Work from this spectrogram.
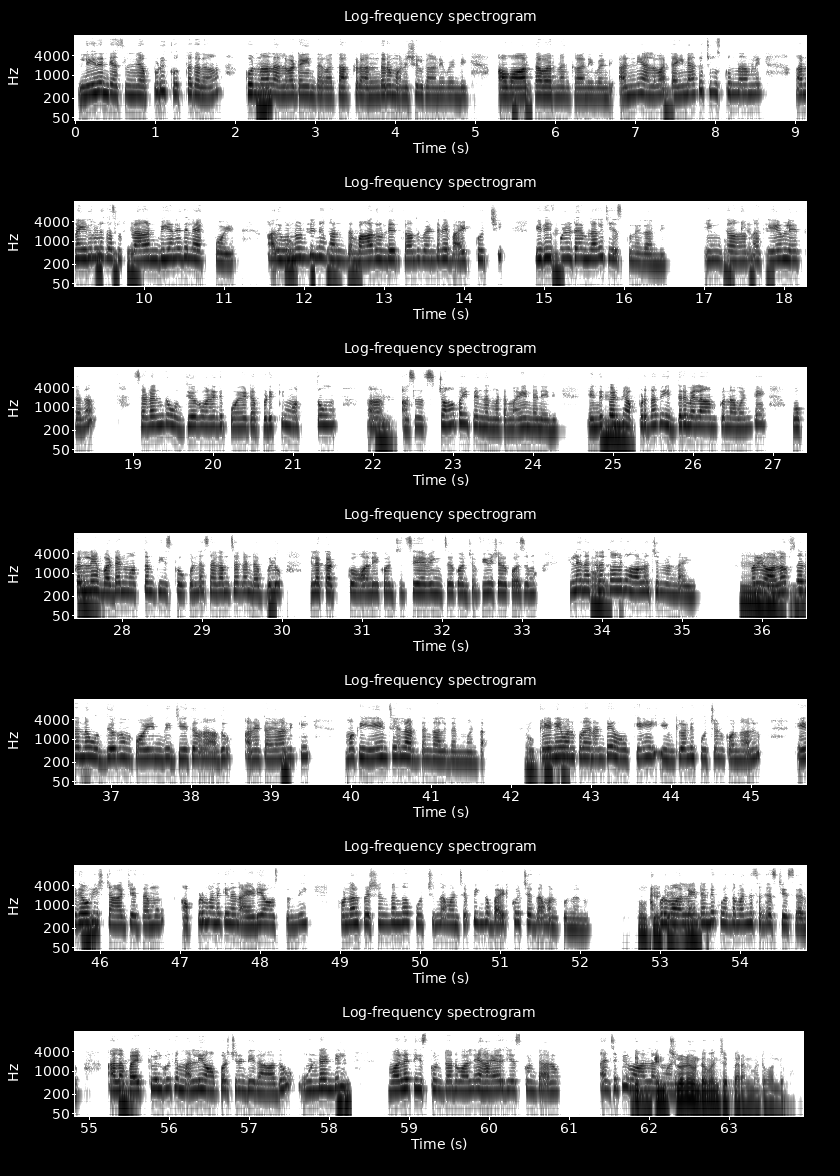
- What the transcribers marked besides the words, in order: in English: "ప్లాన్ బి"; in English: "ఫుల్ టైమ్"; in English: "సడన్‌గా"; in English: "స్టాప్"; in English: "మైండ్"; in English: "బర్డెన్"; in English: "ఫ్యూచర్"; in English: "ఆల్ ఆఫ్ సడెన్"; other noise; in English: "స్టార్ట్"; in English: "సజెస్ట్"; in English: "అపార్చునిటీ"; in English: "హైర్"; in English: "బెంచ్‌లోనే"
- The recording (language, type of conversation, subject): Telugu, podcast, ఉద్యోగం కోల్పోతే మీరు ఎలా కోలుకుంటారు?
